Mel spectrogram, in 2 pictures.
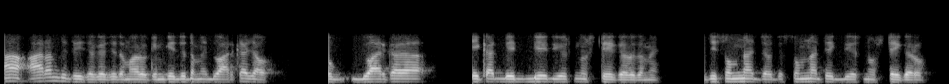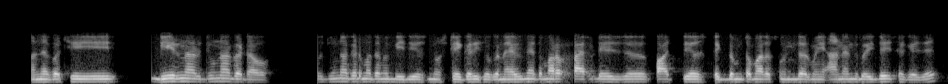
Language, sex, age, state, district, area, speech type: Gujarati, male, 18-30, Gujarat, Anand, urban, conversation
